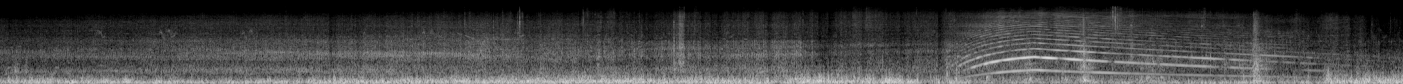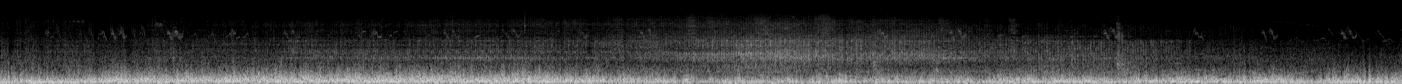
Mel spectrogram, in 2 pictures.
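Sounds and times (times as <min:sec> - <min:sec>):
engine running low: 0:00.0 - 0:28.0
wind on microphone: 0:00.0 - 0:28.0
loud sliding pitched tone: 0:09.3 - 0:14.1.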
